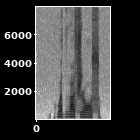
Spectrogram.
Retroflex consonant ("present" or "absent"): present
